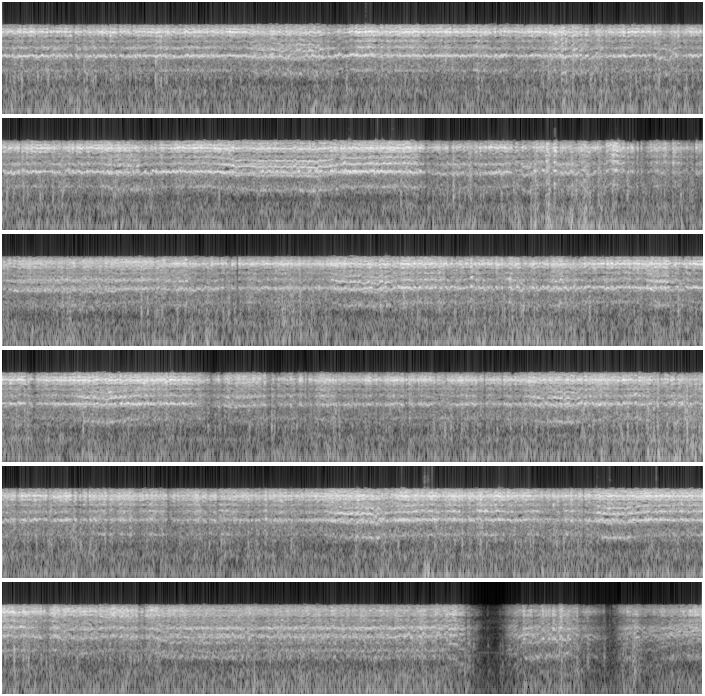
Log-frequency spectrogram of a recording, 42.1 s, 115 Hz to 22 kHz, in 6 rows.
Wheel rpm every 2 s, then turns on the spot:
230, 230, 230, 230, 220, 220, 230, 220, 220, 230, 220, 230, 230, 230, 230, 230, 230, 230, 200, 150, 110.
none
